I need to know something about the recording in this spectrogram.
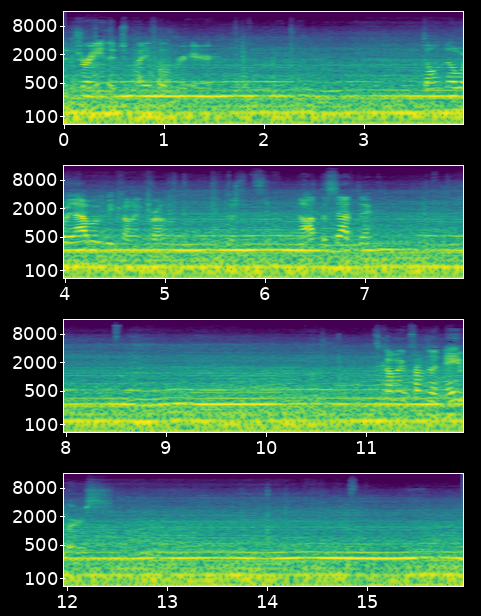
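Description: An excavator engine hums steadily up close from inside the cab.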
